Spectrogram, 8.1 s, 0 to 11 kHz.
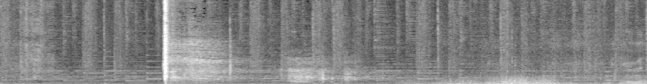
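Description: A single 12-gauge shotgun shot from a Beretta Silver Pigeon over-and-under, a sharp crack about two seconds in with a short ringing tail, fired at a blackbird. Background music plays throughout, and a low rumbling noise builds over the last few seconds.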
